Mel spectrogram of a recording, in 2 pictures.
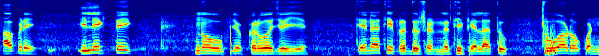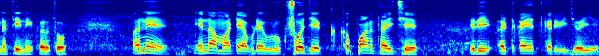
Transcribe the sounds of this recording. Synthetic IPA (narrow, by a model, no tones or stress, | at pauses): apɽ̃e | ilek̚ʈɾik | noupjoɡ̚kːəɾʋod͡ʒoie | t̪enat̪ʰipɾəd̪uʃəɳnət̪ʰipʰɛlat̪ũ | d̪ʱuʋaɽopəɳnət̪ʰinɪkəɭt̪o | əneːnamaʈeapɽ̃eɾʊkʃod͡ʒekəpaɳ̃t̪ʰajt͡ʃʰeː | niʔəʈkajət̪kəɾʋid͡ʒoie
